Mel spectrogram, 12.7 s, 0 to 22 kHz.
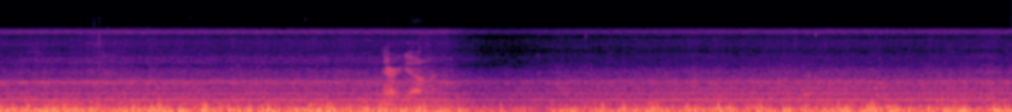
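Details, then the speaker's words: Oliver 1250 tractor diesel at steady low idle with a faint wet gurgle as the water pump primes during a cooling-system check. Water is reaching the pump with the hose disconnected; the engine runs normally. "hear it gargling. It's got to come out of that pump hole though before I'm satisfied. Yes! That is success, my friends. That means water is in the pump."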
